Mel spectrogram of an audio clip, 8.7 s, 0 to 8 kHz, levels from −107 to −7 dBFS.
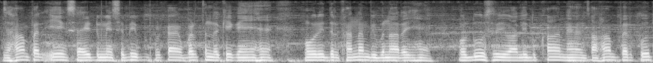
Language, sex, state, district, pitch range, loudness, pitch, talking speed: Hindi, male, Rajasthan, Bikaner, 135-145 Hz, -14 LUFS, 135 Hz, 185 wpm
